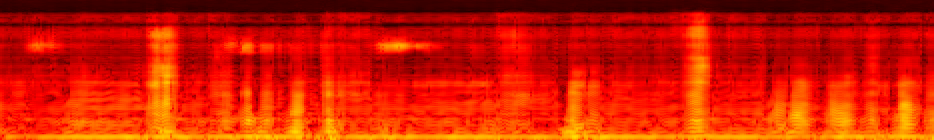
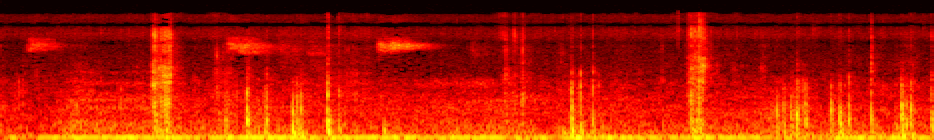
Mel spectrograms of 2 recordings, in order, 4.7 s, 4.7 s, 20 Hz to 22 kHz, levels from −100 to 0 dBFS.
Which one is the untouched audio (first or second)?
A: second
